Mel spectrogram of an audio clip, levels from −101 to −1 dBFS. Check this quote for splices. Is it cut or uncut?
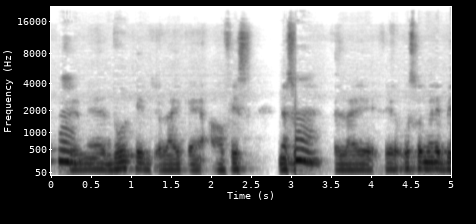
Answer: cut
